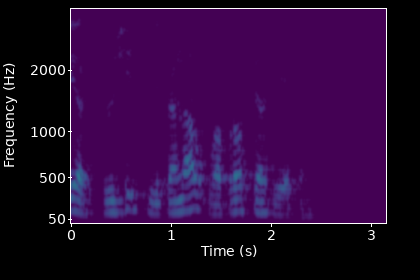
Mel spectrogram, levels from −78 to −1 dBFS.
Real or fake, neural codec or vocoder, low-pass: fake; codec, 16 kHz, 2 kbps, FunCodec, trained on Chinese and English, 25 frames a second; 3.6 kHz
